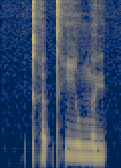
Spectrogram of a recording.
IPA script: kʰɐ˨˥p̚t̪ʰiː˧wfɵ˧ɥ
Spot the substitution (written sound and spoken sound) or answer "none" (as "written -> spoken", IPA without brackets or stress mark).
f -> m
